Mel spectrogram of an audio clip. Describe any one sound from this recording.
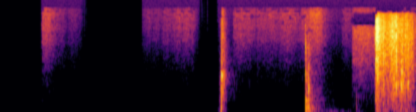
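A wooden block thuds softly as it is placed.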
